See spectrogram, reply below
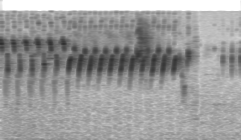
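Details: Gloster canary giving a steady run of quick bright chirps, about seven per second, rising slightly in strength before stopping abruptly.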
